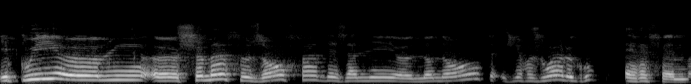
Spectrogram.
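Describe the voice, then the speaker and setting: A man talks very slowly at a high pitch. His intonation is lively. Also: big swings in loudness. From Belgium, Brussels. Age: 60s. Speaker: radio host. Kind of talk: interview.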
